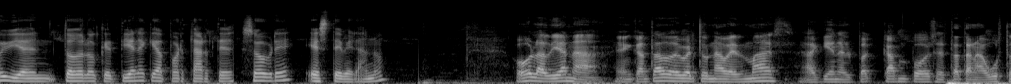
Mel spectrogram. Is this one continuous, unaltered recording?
yes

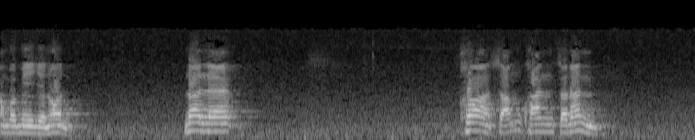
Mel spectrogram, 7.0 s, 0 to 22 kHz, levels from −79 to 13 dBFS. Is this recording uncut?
yes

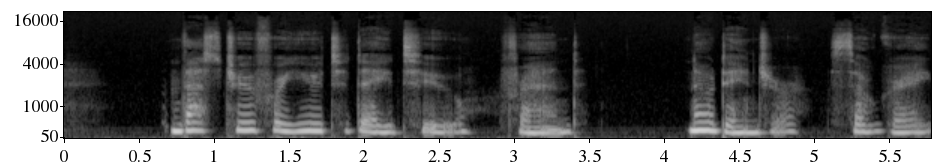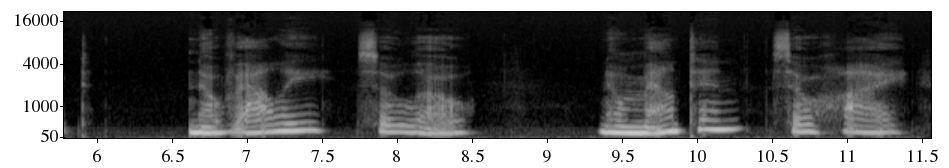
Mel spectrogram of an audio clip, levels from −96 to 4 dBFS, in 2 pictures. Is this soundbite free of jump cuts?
yes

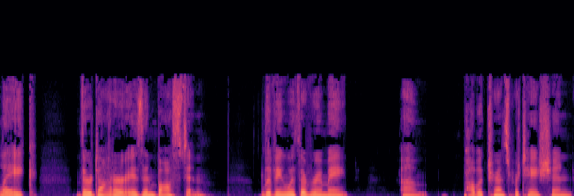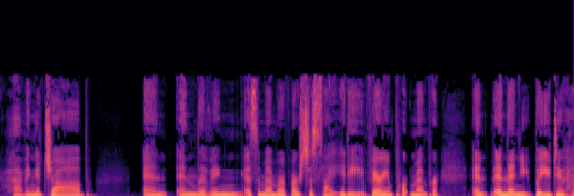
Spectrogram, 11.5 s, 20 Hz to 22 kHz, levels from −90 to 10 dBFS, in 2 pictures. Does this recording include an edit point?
no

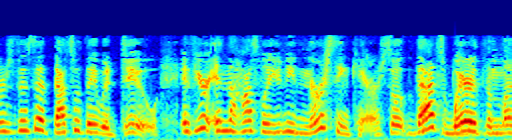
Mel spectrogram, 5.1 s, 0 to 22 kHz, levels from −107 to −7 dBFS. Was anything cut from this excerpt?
no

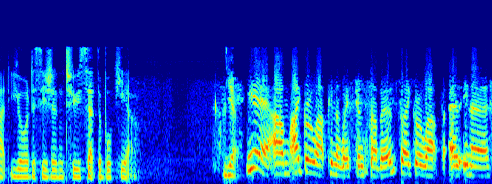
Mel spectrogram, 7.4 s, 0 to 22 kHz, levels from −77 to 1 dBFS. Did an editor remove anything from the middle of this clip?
yes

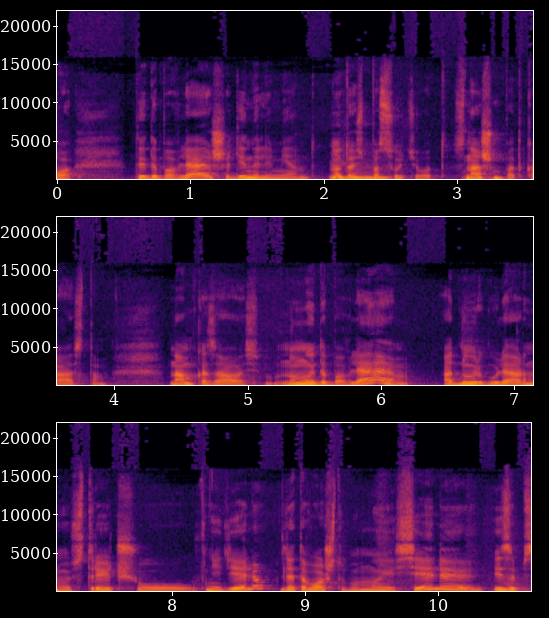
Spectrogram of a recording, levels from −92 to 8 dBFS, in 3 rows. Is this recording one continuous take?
yes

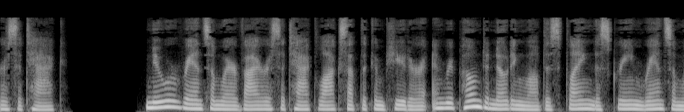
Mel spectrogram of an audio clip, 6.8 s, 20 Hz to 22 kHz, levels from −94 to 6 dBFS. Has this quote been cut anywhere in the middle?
no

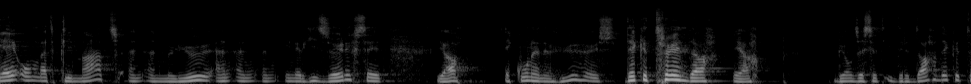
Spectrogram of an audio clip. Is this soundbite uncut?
no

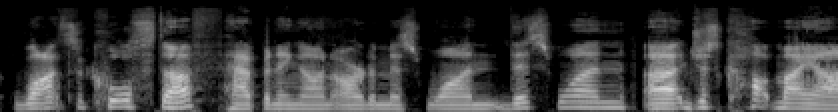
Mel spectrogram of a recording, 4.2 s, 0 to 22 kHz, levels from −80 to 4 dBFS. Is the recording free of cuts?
no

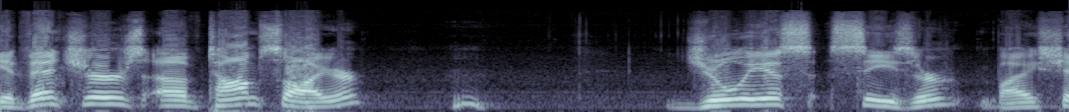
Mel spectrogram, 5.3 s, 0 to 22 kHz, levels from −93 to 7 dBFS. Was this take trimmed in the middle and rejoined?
no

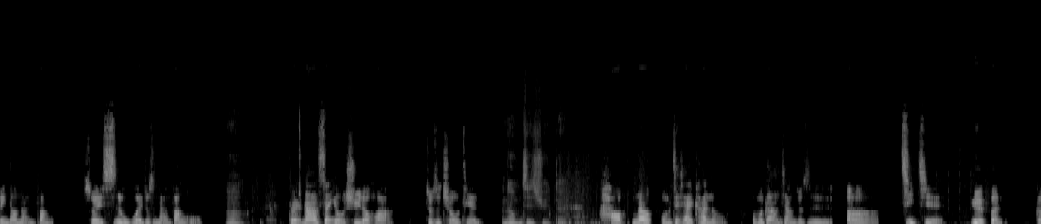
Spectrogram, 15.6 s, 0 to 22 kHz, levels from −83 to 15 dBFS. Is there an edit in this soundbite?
yes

